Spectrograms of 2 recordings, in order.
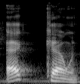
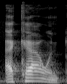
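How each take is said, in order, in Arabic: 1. صوت k في الوسط ممدود ومشدّد. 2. صوت k في الوسط قصير ومفرد. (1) "مش account" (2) "يعني أقول account"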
